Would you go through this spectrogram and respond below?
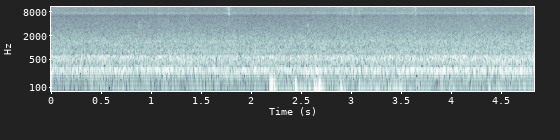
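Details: Cavity-nesting honey bees during hive harvesting, a dense continuous buzzing hum at even volume, with a few faint knocks underneath.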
